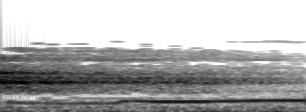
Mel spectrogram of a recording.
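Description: Owl-like hoot of a nocturnal bird, one sustained low tone lasting about a second and a half that steps slightly higher partway through, over a hissy background.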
